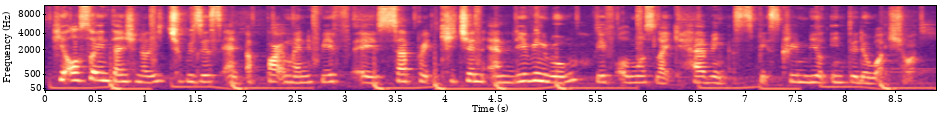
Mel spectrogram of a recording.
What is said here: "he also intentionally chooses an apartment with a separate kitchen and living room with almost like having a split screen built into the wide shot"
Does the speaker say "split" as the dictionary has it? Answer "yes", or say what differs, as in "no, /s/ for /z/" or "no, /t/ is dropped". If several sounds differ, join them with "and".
no, /l/ is dropped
